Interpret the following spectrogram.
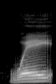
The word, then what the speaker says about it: weigh: about these two words, weigh and wait. The first word is weigh. Use the long A like day and say. Weigh.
